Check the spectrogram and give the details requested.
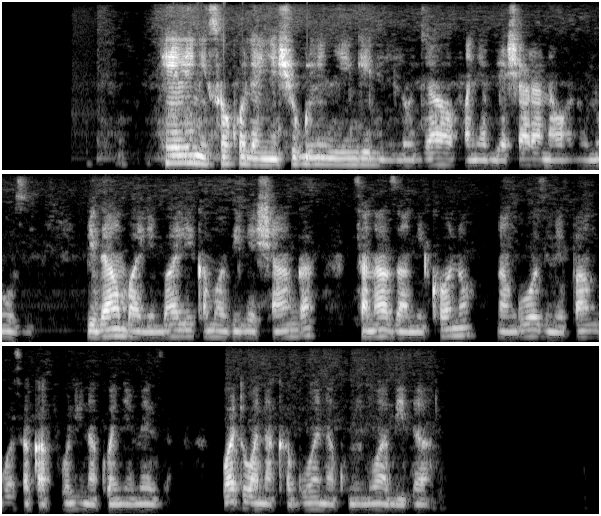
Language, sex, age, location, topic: Swahili, male, 18-24, Nairobi, finance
